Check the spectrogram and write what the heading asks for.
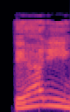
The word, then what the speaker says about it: dairy: するでアリーの英語本来の発音はレイリーではなくでアリーが近いなおデイリークイーンで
